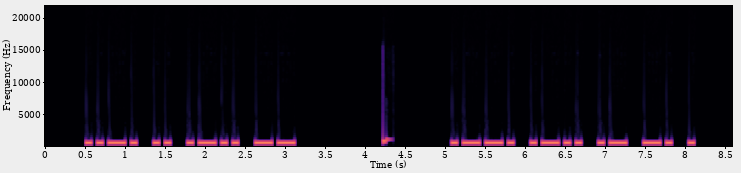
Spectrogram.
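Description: Morse code sent at 17 words per minute: a single steady mid-pitched beep keyed into short and long pulses, two bursts of characters split by a pause with a faint click.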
